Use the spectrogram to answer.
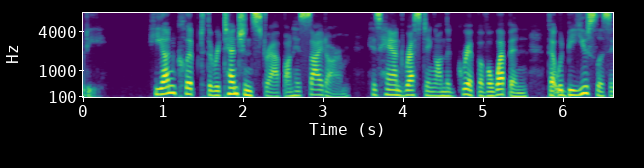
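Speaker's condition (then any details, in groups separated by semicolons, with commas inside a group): No condition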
